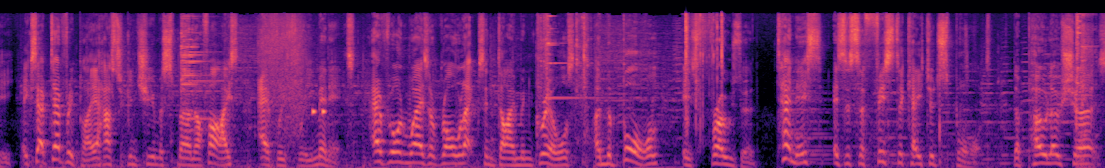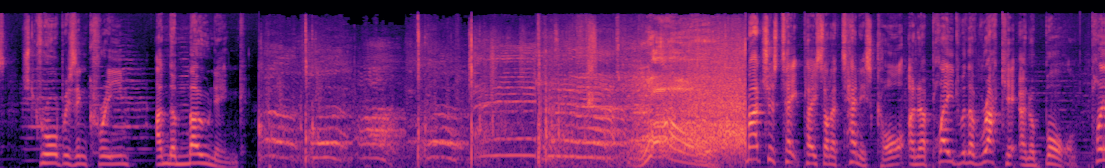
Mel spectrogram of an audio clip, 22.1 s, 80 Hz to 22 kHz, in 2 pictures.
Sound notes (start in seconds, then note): 13.6 tennis players grunting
